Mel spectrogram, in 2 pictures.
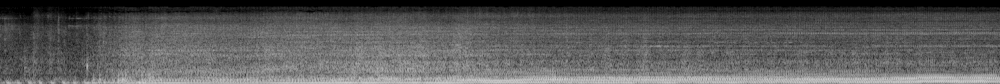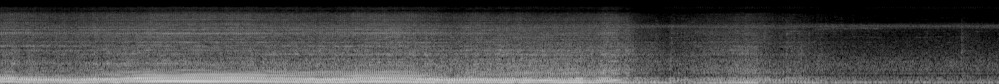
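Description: A small motor truck's engine revs loudly and strains as it climbs, then fades away.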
